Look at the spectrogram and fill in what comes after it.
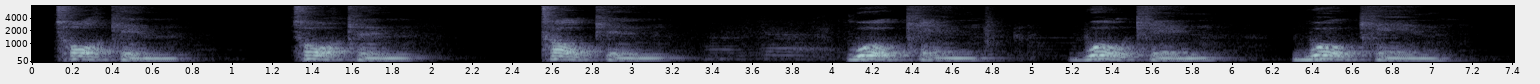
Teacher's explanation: so the um /g/ is not there as in the normal Received standard British pronunciation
